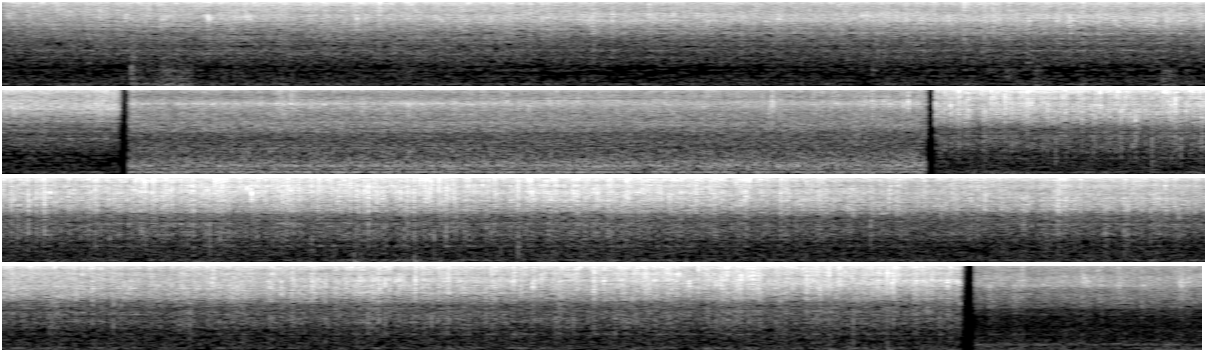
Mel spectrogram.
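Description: Smashed ground-beef patty sizzling in a hot cast-iron skillet: a steady, high hiss. The sound shifts abruptly about seven, eleven and twenty-three seconds in, and is quieter for the last second.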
